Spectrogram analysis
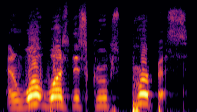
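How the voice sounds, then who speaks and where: A man's voice: extremely high pitch, unhurried, a bit bright, no room sound, pitched above the performer's own voice. A man voicing a stern griffin prosecutor in a dramatic story reading, questioning in a formal, commanding way. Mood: pressing. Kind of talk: dramatic fan fiction reading.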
